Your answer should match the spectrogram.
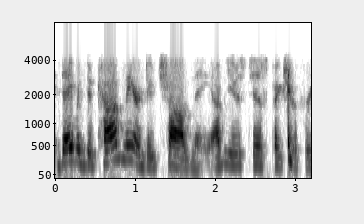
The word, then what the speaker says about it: Duchovny: How do you say it, David Duchovny or Duchovny?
